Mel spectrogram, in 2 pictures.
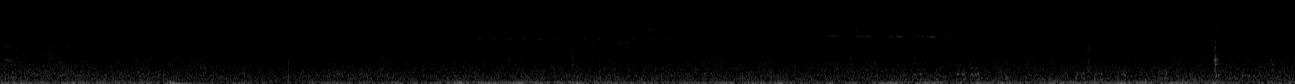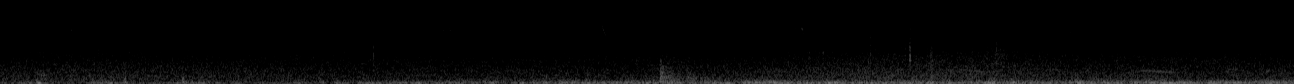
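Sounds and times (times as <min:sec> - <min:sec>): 
outdoor afternoon countryside ambience in Tacuarembo Uruguay: 0:00.0 - 0:25.8.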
